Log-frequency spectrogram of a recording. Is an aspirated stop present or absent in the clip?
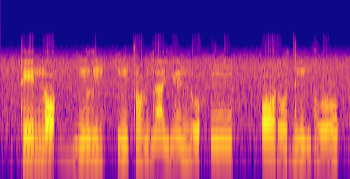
absent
